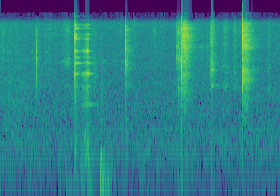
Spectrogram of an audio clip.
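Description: TuffKnives Tanic folding knife flipped open with the right finger, a few crisp, close metallic snaps and clicks of the blade and detent, spaced irregularly over quiet room noise.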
